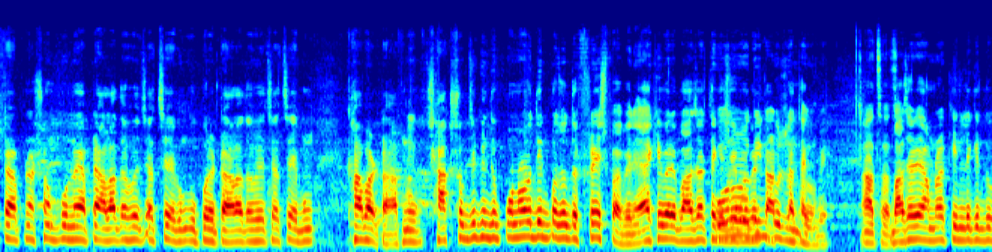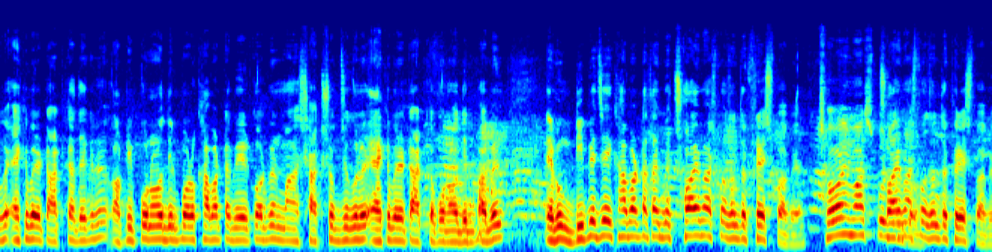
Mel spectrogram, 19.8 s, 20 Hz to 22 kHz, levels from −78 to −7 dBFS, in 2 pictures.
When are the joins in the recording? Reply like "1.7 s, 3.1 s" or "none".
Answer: none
